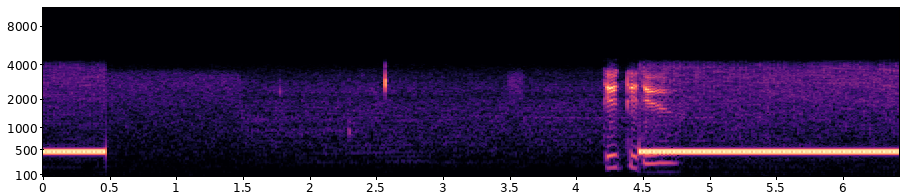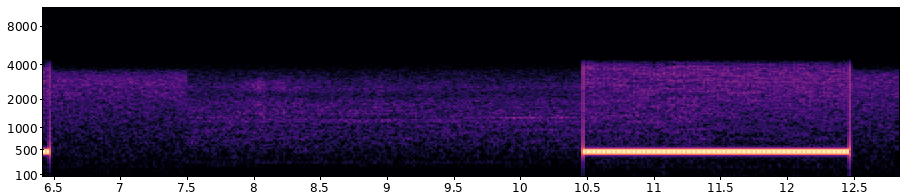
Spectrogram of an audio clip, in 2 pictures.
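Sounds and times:
ringback tones over a phone line: 0:00.0 - 0:00.5, 0:04.5 - 0:06.5, 0:10.5 - 0:12.5
speech: 0:04.2 - 0:05.0.

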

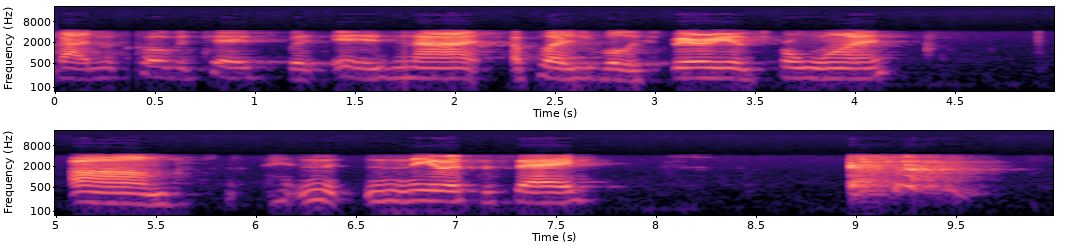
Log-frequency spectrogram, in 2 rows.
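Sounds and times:
speech: 0:00.0 - 0:04.3, 0:05.1 - 0:07.8
loud cough: 0:09.0 - 0:09.9.

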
